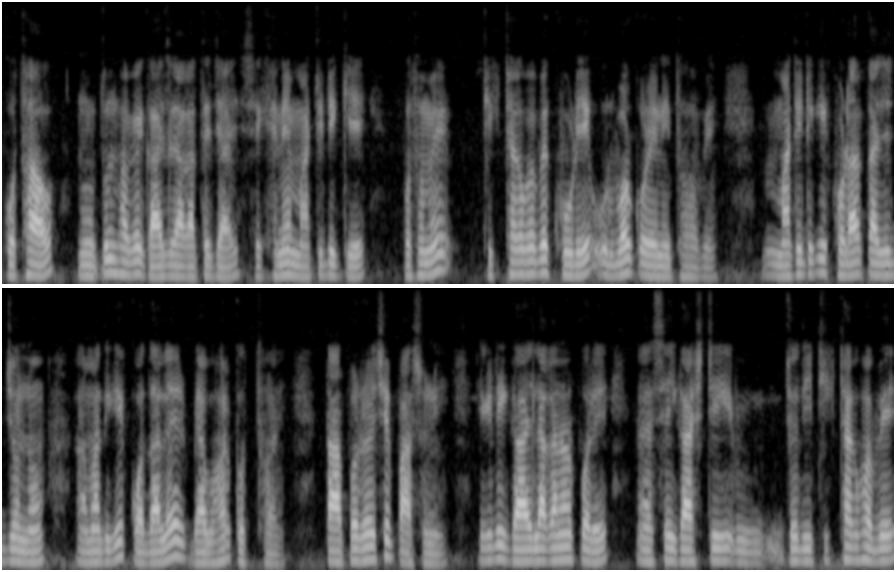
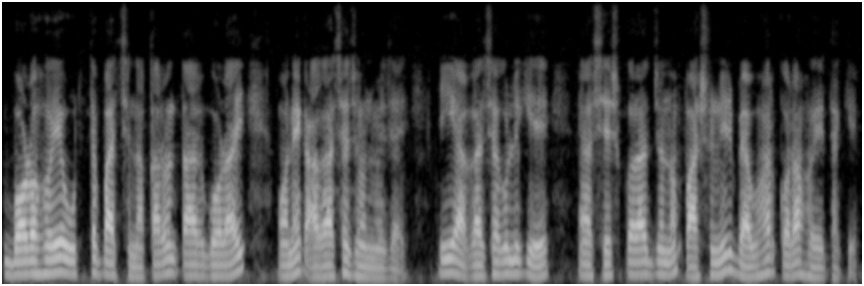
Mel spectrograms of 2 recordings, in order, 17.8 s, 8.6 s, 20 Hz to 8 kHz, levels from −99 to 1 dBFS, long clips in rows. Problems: background conversations at intervals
